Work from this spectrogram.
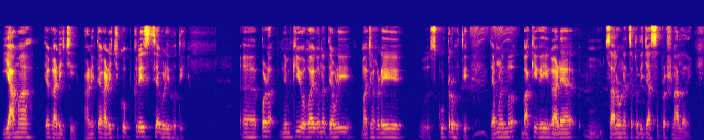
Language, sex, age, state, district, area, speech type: Marathi, male, 45-60, Maharashtra, Pune, urban, spontaneous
